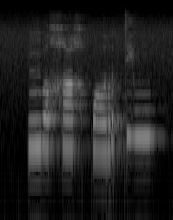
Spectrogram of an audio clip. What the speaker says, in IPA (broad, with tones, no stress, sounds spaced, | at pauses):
ŋ ʊ˨ χ ɑ˨ χ p ɔ˩ r t j u˥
